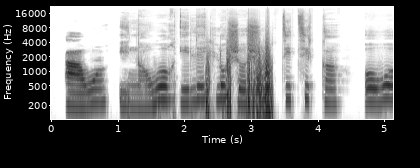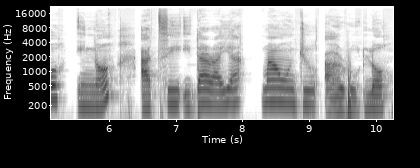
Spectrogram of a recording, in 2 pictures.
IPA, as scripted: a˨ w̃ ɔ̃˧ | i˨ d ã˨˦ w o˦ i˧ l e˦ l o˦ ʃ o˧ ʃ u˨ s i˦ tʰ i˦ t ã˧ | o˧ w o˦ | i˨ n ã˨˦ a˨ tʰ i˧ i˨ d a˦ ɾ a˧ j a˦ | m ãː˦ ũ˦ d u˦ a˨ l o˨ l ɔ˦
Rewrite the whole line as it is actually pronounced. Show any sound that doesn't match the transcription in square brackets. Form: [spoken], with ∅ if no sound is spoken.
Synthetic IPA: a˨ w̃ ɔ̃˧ | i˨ [n] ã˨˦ w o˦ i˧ l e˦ l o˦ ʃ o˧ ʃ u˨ [t] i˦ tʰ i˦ [k] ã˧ | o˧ w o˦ | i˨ n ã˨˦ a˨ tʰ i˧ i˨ d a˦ ɾ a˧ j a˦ | m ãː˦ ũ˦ [d͡ʒ] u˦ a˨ [ɾ] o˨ l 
